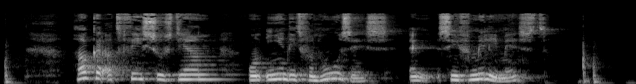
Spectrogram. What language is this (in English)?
Western Frisian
